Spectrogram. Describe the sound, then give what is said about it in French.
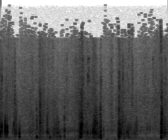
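A zebra walks on four legs, making many soft, quiet footsteps in an uneven, shuffling rhythm, with no other sound over them. “En route. Je marche à quatre pattes.”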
